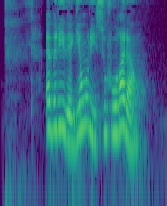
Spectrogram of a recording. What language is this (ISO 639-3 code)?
kab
